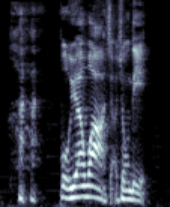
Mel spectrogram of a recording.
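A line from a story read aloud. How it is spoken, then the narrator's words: Big officer, sinister laugh. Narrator (Chinese): 这大个的军官呢，狞笑道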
